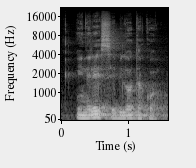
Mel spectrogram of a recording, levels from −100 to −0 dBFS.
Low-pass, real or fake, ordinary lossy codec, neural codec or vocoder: 19.8 kHz; fake; none; vocoder, 44.1 kHz, 128 mel bands every 512 samples, BigVGAN v2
